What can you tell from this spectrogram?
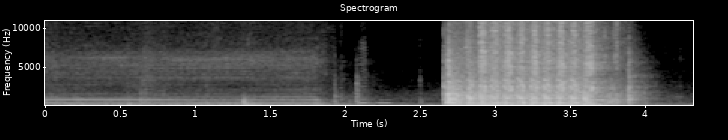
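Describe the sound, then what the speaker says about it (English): A Sea-Doo 951 DI engine with the air not hooked up sits with a faint hum and a few clicks, then the starter cranks it in a loud, rapid, chattering burst of about a second and a half that stops without firing. "Just gonna crank it without the air hooked up."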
